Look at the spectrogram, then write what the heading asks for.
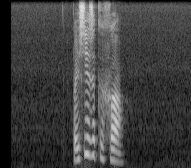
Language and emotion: Russian, neutral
